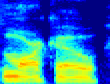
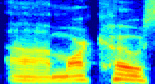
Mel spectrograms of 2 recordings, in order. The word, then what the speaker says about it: Markos: Louis Marco on Markos. I'm sorry. I mispronounced your name right off the first bat.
